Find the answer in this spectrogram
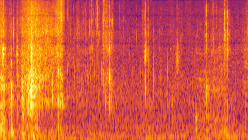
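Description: Yellow padded mailer rustling and crinkling as a trading card in a clear plastic sleeve is slid out of it, loudest in the first half-second, then a few faint crackles.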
